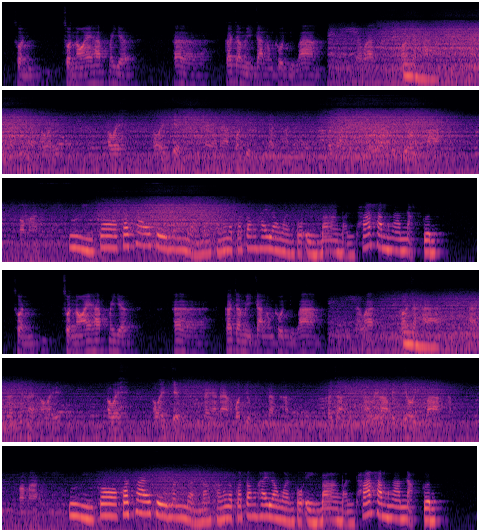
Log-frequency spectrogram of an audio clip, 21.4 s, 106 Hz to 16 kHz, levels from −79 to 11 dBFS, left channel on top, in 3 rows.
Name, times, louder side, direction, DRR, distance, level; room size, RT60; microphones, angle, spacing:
voice 1, 0.2-1.9 2.5-3.1 3.3-4.8 5.3-5.6 5.9-6.6 7.0-8.1 8.7-11.5 12.0-13.9 14.6-15.2, right 2 dB, 75° right, 5 dB, 2.8 m, -32 dB
sound 1, 4.9-19.3, left 5 dB, 45° left, 1.5 m, -33 dB
voice 2, 6.0-6.5 15.3-20.8, right 4 dB, 55° right, 14 dB, 0.5 m, -22 dB
12.5 x 12.0 x 5.7 m, 0.42 s
head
